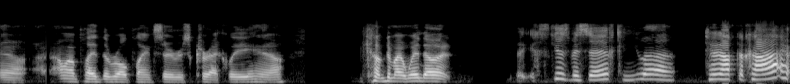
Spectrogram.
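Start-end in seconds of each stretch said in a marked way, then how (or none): 5.3-7.9 put-on squeaky, very high, twelve-year-old child voice. Retelling being pulled over by a 12-year-old on a role-play server, imitating a 12-year-old kid. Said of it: "this kid's 12 years old and he pulled me over".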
